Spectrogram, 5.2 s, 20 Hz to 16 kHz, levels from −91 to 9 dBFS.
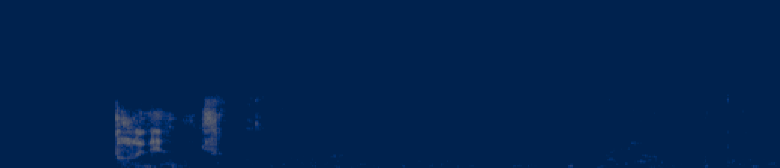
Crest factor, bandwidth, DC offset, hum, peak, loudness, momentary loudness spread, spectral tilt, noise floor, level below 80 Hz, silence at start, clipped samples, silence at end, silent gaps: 28 dB; 7 kHz; under 0.1%; none; -38 dBFS; -56 LUFS; 7 LU; 4 dB/octave; -87 dBFS; under -90 dBFS; 0.75 s; under 0.1%; 3.45 s; none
